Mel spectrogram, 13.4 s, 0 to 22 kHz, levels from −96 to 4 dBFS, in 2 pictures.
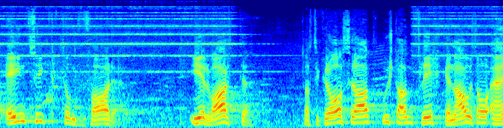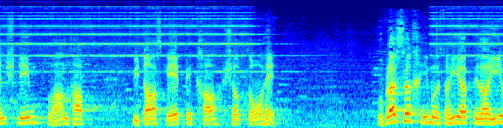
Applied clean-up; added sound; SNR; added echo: none; Bell; 18 dB; none.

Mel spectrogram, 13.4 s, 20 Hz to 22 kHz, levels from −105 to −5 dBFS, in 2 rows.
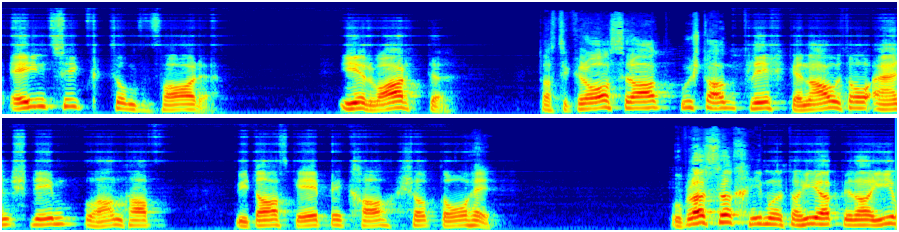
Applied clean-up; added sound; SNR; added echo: neural mask model DeepFilterNet 3.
